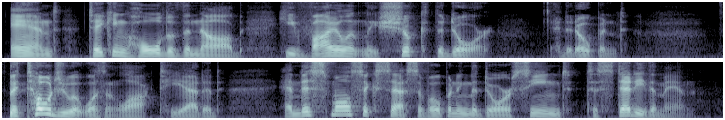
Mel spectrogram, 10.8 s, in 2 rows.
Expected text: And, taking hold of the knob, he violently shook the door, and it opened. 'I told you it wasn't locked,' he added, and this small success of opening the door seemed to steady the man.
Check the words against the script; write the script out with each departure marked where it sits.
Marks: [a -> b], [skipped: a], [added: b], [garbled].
And, taking hold of the knob, he violently shook the door, and it opened. 'I told you it wasn't locked,' he added, and this small success of opening the door seemed to steady the man.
